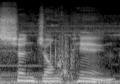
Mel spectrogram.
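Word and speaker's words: Shen Zhongping: for now no he said Shen Jong ping which is how it's pronounced so Shen is going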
